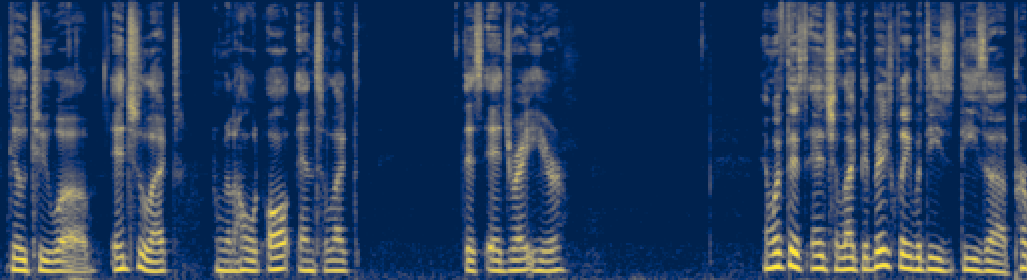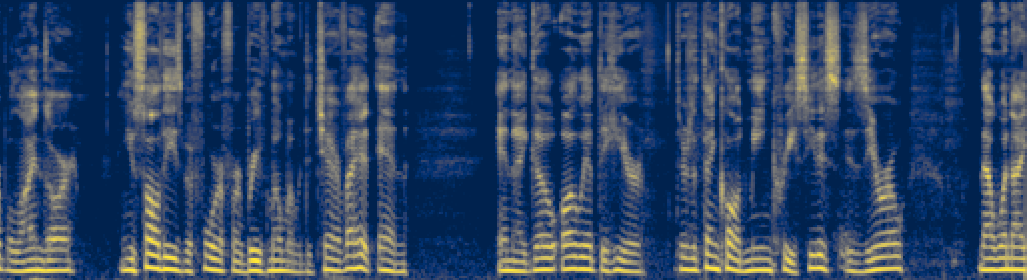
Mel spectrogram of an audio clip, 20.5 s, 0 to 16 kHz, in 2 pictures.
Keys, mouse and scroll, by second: 1.4-2.7 drag, 5.0-6.6 drag, 13.6 n, 15.0-16.7 drag.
